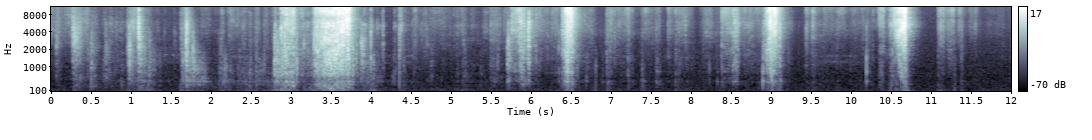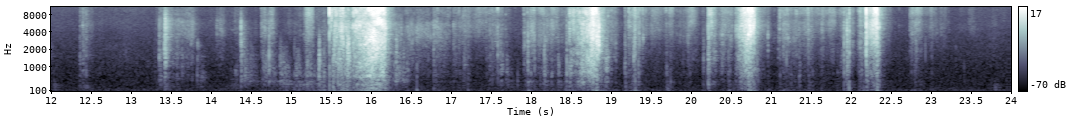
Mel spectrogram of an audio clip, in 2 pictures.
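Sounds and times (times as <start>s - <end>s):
paper tearing: 2.8s - 4.2s, 14.7s - 16.5s, 18.4s - 19.1s.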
